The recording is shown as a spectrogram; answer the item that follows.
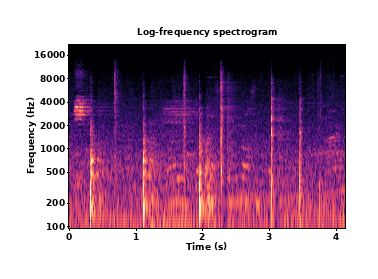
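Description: Butcher's cleaver chopping goat meat on a wooden stump block: a run of sharp chops, roughly two a second at uneven intervals.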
